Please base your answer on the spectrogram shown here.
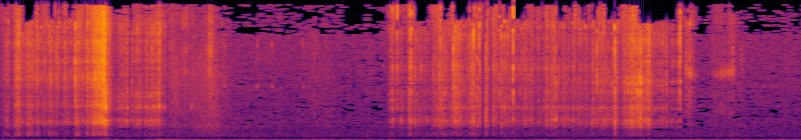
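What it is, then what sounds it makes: Dried Chinese lantern husk. A hollow, orange, thin and papery dried Chinese lantern husk is held in the fingers and slowly brushed with paintbrush bristles. Soft, bright, crackling rustles come in two stretches of brushing over a steady low hum, each scratch fading almost instantly.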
